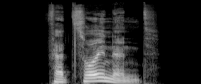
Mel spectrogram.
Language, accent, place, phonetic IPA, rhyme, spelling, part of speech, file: German, Germany, Berlin, [fɛɐ̯ˈt͡sɔɪ̯nənt], -ɔɪ̯nənt, verzäunend, verb, De-verzäunend.ogg
- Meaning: present participle of verzäunen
